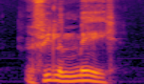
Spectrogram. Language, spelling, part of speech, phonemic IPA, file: Dutch, vielen mee, verb, /ˈvilə(n) ˈme/, Nl-vielen mee.ogg
- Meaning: inflection of meevallen: 1. plural past indicative 2. plural past subjunctive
